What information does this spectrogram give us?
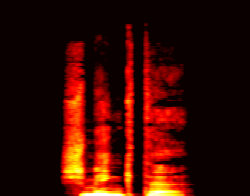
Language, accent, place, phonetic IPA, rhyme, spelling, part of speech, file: German, Germany, Berlin, [ˈʃmɪŋktə], -ɪŋktə, schminkte, verb, De-schminkte.ogg
- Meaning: inflection of schminken: 1. first/third-person singular preterite 2. first/third-person singular subjunctive II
